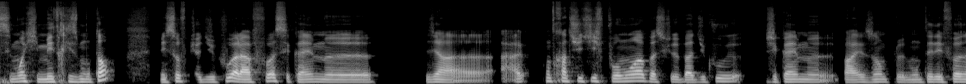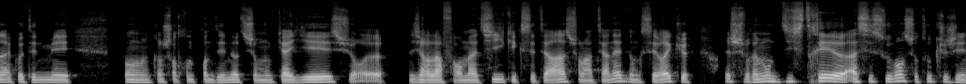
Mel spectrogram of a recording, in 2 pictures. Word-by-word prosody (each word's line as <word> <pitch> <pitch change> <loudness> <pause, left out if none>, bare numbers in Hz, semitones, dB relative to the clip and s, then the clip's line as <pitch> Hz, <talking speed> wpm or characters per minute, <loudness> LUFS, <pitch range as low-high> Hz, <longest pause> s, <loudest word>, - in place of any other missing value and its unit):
c'est 125 - -2
moi 145 +2 +4
qui 140 -3 -4
maîtrise 125 +1 +1
mon 125 -1 +1
temps. - - +5 0.4
Mais, 110 - -1
sauf 145 +5 +1
que, 120 -5 -8
du 115 +1 -3
coup, 155 +7 +3
à - - +10
la 115 -1 +9
fois 155 +8 +2
c'est 155 - -3
quand 115 - 0
même, 120 +1 0
heu 110 -1 +2 0.5
dire 115 0 +3
a - - 0
a - - -2 0.2
contre 150 -1 -3
intuitif 145 0 0
pour 135 0 +2
moi, 155 +1 +5
parce 120 -1 -1
que, - - -6
bah, 110 -1 +2
du 115 +2 -7
coup, 140 +5 -2
heu, - - -5 0.2
j'ai 115 0 -4
quand 120 - 0
même, 120 -1 +1
heu, 115 0 -4
par 110 -1 +3
exemple, 115 +1 -2
heu, 110 - -3
mon 110 +1 -3
téléphone 120 +1 +1
à 115 0 0
côté 115 +1 -3
de 110 - -3
mes 105 -2 0 0.5
quand 110 -2 -1
quand 115 +2 -6
je 110 - -5
suis - - -5
en - - -8
train 110 - -8
de - - -9
prendre 105 0 -4
des 110 0 -2
notes 115 0 0
sur 110 - -4
mon 105 0 -3
cahier, 115 +4 +3
sur, 115 - -4
heu - - 0 0.2
je 105 - -5
veux - - -5
dire 105 -2 +2
l'informatique 100 +3 0
et 105 - -3
cetera, 100 +3 +1
sur 120 -4 -6
l'internet. 100 +9 -1
Donc, 110 -3 -5
c'est 105 - -2
vrai 125 +5 +4
que, 130 -3 -1
ouais, - - -9 0.3
je - - -1
suis 120 - -2
vraiment 120 +4 +1
distrait, 135 +4 +1
heu, 130 -3 +6
assez 125 +2 +1
souvent, 135 +5 0
surtout 135 -1 -5
que 125 - -8
j'ai 110 0 -4
les 105 - 0
115 Hz, 260 wpm, -23 LUFS, 110-125 Hz, 0.5 s, à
